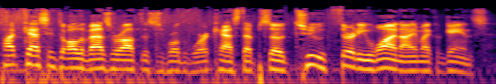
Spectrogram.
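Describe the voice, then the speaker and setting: A man's voice: medium pitch, animated, a bit bright, soft background music. Easygoing man hosting a gaming podcast. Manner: easygoing, laughs often, quick agreeing interjections. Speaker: podcast co-host. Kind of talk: casual gaming podcast chat.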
